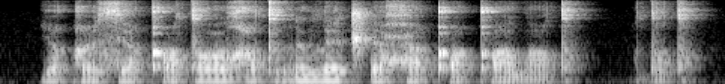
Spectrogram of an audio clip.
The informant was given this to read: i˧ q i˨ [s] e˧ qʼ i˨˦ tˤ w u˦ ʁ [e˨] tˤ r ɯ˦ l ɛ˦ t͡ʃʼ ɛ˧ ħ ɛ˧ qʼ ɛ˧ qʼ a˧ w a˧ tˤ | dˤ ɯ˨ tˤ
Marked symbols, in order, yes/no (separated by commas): yes, no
